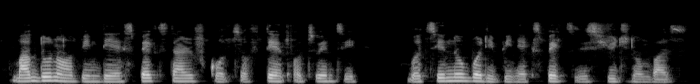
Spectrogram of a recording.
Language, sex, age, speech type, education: Nigerian Pidgin, female, 15-29, spontaneous, tertiary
